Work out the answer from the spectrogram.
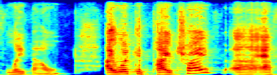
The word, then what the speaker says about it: Leitão: This is a difficult one to pronounce, but it's Leitão.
